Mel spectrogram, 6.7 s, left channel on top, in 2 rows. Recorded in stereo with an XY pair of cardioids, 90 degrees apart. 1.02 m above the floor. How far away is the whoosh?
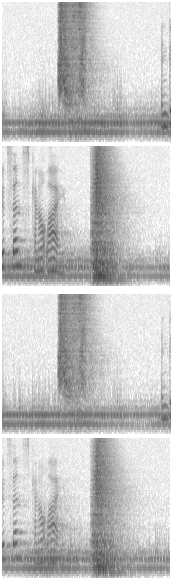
About 1.9 m.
